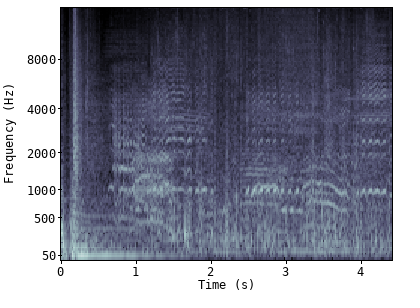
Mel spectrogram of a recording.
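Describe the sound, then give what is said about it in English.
Several spooked goats bleat in wavering, overlapping cries that start with a sharp thump and continue steadily, with some hoof-like scuffling underneath as they run past Zagreus. “The spooked goats ran past Zagreus.”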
